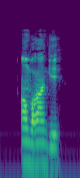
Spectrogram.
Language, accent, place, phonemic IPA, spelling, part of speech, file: French, France, Lyon, /ɑ̃.bʁɛ̃.ɡe/, embringuer, verb, LL-Q150 (fra)-embringuer.wav
- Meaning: to rope in or drag in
